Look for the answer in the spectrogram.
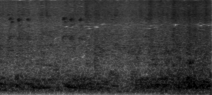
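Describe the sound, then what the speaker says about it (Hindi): A highflyer breeder pigeon coos softly, low throaty burbles rising and falling in a couple of gentle phrases, close by and alone without talk. "ये बाहर से आया हुआ कबूतर है"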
